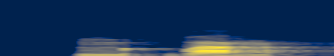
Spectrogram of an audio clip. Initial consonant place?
velar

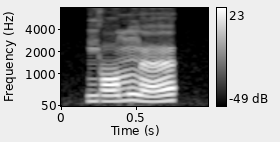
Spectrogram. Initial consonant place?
palatal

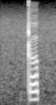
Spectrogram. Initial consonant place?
retroflex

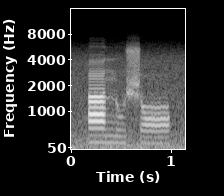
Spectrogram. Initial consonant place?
alveolar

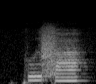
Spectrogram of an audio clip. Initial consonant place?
velar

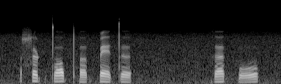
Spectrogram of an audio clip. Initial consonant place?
alveolar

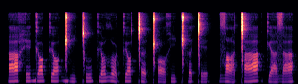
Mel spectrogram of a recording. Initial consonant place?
glottal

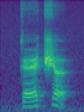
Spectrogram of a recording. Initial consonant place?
velar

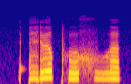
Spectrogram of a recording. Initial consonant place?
glottal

